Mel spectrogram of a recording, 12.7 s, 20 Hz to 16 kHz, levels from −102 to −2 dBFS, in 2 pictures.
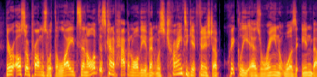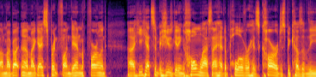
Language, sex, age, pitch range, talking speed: English, male, 30-49, 110-140 Hz, 265 wpm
